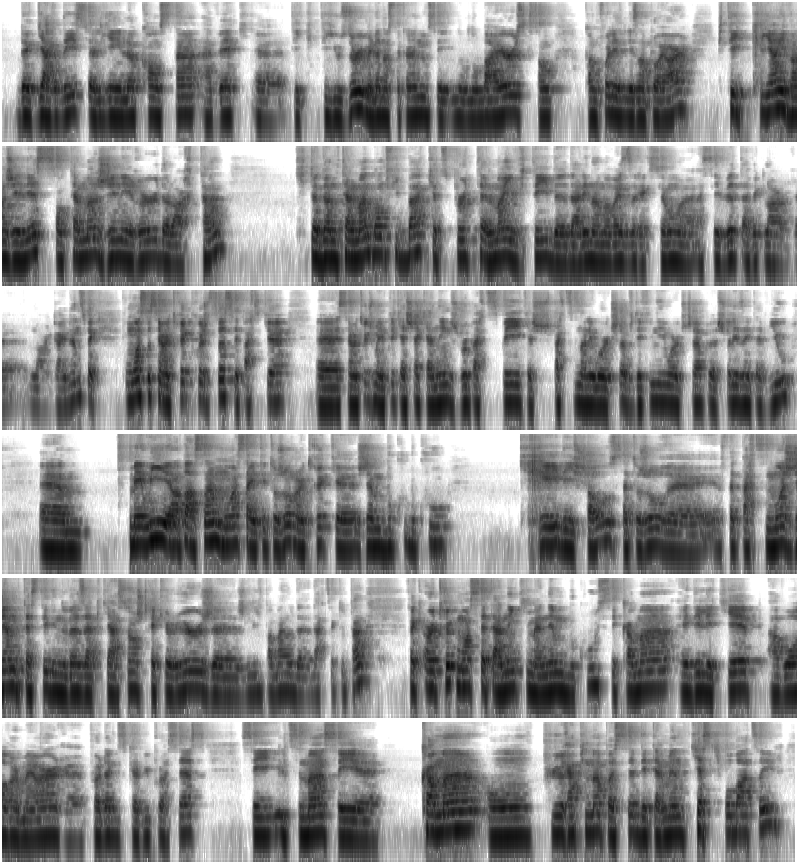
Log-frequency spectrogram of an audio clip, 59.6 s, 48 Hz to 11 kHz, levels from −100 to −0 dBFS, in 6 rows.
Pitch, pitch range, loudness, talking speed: 135 Hz, 130-150 Hz, -18 LUFS, 190 wpm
